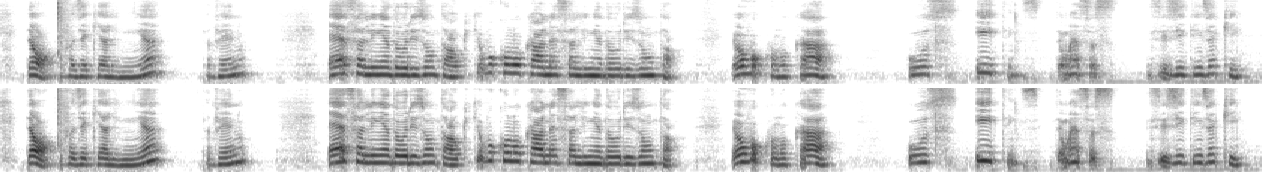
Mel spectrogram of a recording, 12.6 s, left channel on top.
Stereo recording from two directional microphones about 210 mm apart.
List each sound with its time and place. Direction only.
0.0 s a woman's voice: 50° right (ahead or behind)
